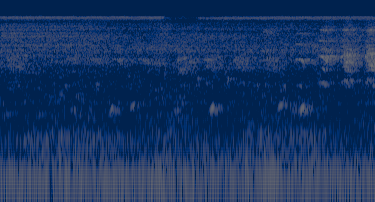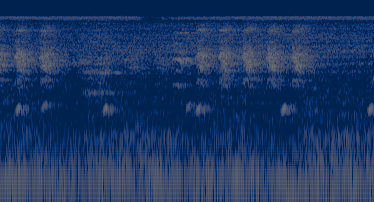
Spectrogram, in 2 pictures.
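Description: Faint chirping of birds: short rising chirps every half second or so and a few quick trills, over a low steady hum; otherwise near silence.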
